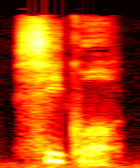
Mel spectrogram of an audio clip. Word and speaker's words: SQL: It's usually pronounced SQL, like the next part of a story.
